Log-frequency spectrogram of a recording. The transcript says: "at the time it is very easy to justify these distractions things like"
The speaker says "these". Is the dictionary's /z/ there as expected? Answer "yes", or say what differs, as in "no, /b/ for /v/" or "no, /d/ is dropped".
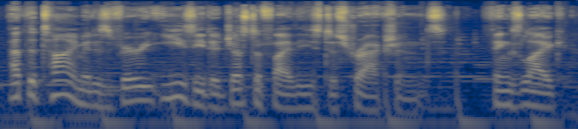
yes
